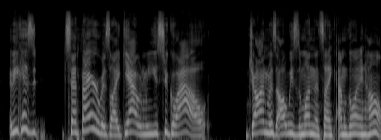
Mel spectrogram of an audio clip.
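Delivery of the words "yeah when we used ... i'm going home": ordinary talk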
